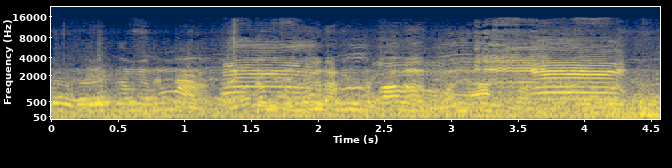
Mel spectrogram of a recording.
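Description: Ongole Judipi sheep bleat repeatedly at the busy Gudur sheep market, several overlapping close calls rising over constant crowd chatter and people talking.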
